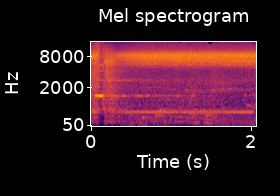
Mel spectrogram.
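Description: Steady high-pitched drone of cicadas in summer trees, with a brief sharp knock just after the start.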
